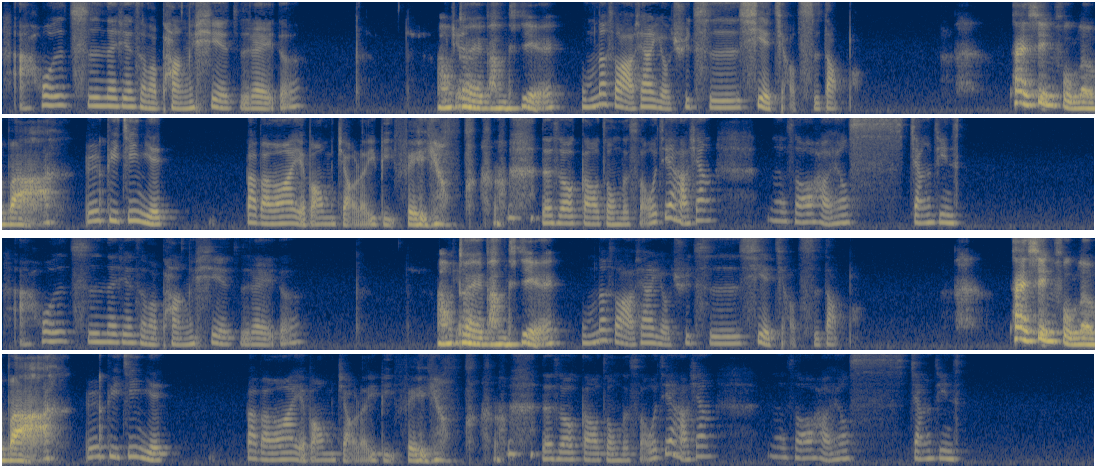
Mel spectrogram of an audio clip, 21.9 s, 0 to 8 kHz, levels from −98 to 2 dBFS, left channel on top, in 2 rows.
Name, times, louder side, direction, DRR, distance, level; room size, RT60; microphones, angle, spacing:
voice 1, 0.0-3.0 4.4-4.7 5.8-8.6 11.8-12.6 13.4-20.5, left 4 dB, 60° left, 0.5 m, -35 dB
voice 2, 4.4-5.6 9.5-9.8 10.1-11.6, right 3 dB, 25° right, 0.4 m, -27 dB
8.6 x 4.2 x 4.8 m
head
